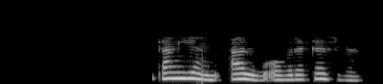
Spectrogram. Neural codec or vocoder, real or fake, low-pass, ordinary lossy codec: none; real; 3.6 kHz; MP3, 16 kbps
